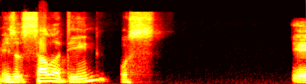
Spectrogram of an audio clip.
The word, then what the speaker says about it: Salahdin: Is it Salahdin or? Yeah, you said it perfect. That's the Salahdin, right way to pronounce it.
